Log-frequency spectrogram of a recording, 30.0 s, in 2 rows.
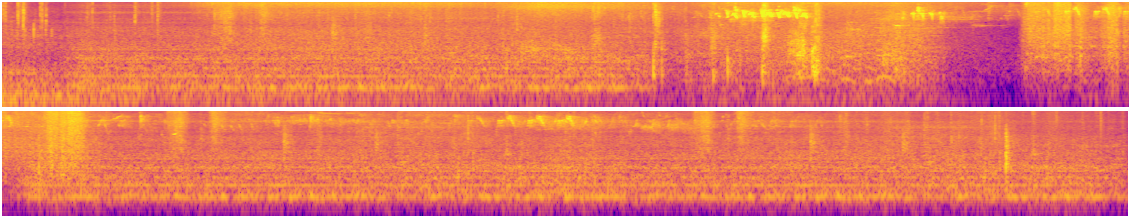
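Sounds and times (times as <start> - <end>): loud rush of noise: 0.0 - 13.0
steady low hum: 0.0 - 13.5, 14.4 - 30.0
ambient noise: 0.0 - 30.0
small birds chirping: 2.6 - 28.0.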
